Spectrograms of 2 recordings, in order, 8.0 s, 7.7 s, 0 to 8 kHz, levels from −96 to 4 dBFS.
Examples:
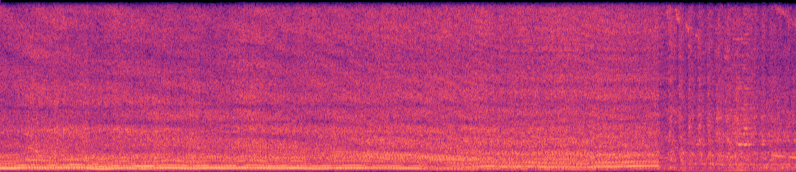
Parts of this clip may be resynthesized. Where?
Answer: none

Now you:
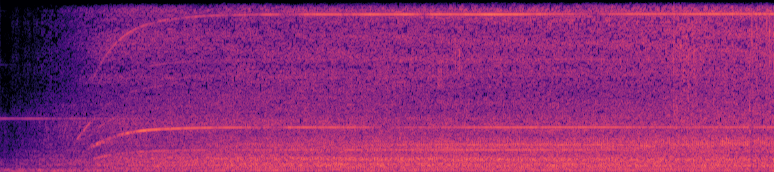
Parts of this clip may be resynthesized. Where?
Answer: none

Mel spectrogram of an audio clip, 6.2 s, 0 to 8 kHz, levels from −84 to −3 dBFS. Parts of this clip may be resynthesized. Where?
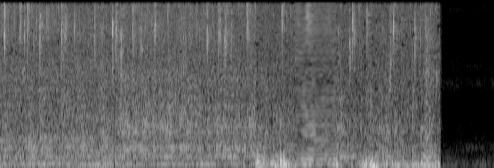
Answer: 3.7-4.2 (vocoder, HiFi-GAN)

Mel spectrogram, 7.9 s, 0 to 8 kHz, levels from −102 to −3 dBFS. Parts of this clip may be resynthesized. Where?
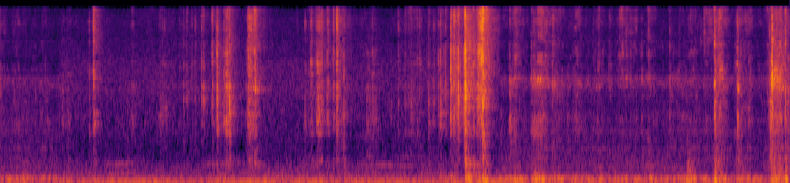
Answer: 0.0-0.6 (vocoder, HiFi-GAN); 5.0-7.9

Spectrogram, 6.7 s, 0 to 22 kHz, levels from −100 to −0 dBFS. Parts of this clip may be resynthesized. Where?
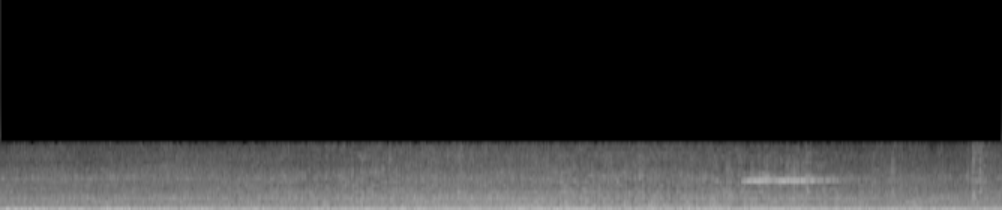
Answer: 2.0-2.7 (vocoder, HiFi-GAN); 3.7-5.6

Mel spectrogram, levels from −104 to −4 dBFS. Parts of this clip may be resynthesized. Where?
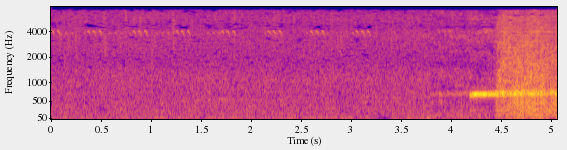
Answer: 3.8-5.1 (vocoder, HiFi-GAN)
